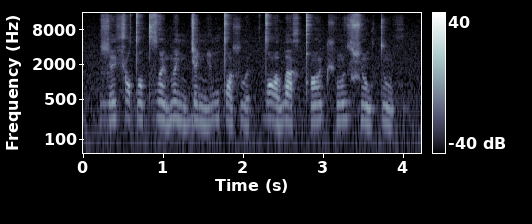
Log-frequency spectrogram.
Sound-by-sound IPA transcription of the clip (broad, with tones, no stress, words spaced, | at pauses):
ɮe˧˥x i˥˨tˤ ũ˥˨tˤzẽ˥˨bɛ̃˥˨ɲ ɟɛ˥˨ɲi˧˥ɲtˤɘ˥˨sʷɘ˥˨ | dˤɛ˥˨wa˥˨x qʰõ˧˥t͡ʃʰũ˧˥z ɕõ˥˨wtũ˥˨x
